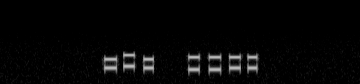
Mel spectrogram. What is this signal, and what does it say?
DTMF, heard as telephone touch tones, dialled by hand, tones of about 110 ms. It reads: 494 2255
